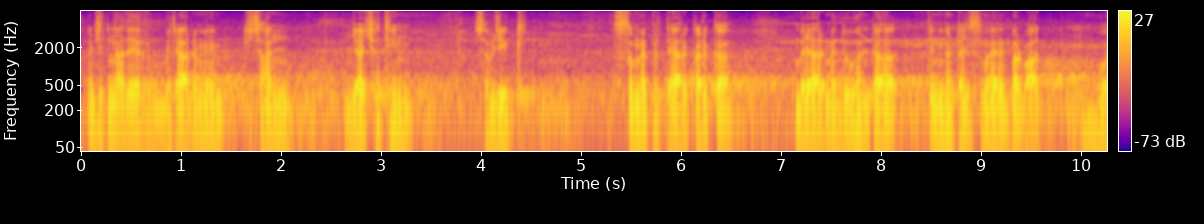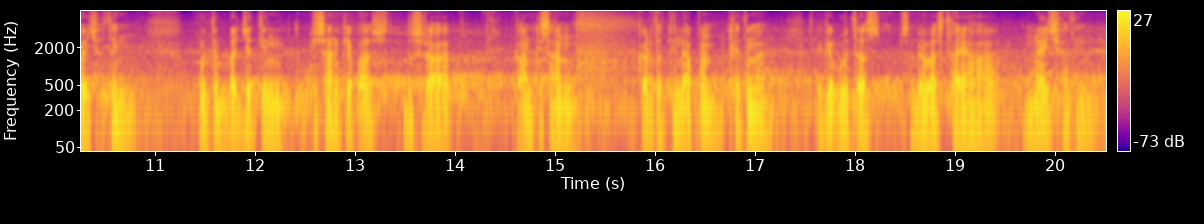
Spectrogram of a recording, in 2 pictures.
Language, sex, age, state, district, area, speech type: Maithili, male, 18-30, Bihar, Purnia, rural, spontaneous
